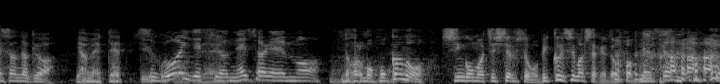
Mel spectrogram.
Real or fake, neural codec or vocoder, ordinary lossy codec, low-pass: fake; vocoder, 44.1 kHz, 128 mel bands every 512 samples, BigVGAN v2; none; 5.4 kHz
